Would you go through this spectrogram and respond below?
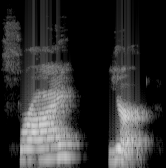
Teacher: Let's start with the fry syllable. That is our stressed syllable. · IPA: /ˈfraɪər/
